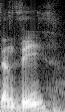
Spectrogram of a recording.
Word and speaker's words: Anziz: My name is Anziz.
